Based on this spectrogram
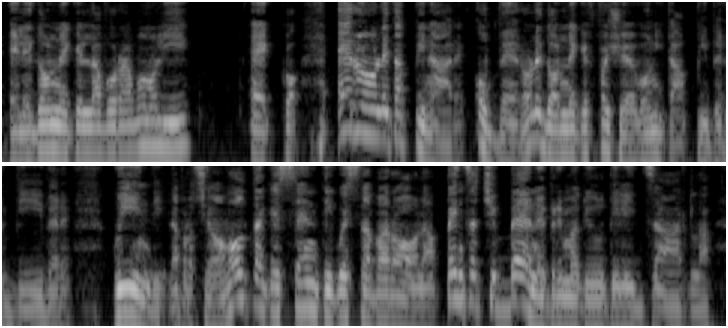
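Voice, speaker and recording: Man, mid-pitched voice, very varied melody, playful storytelling, presenter explaining to viewers. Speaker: host of a dialect explainer channel. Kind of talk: lively explainer to camera.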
